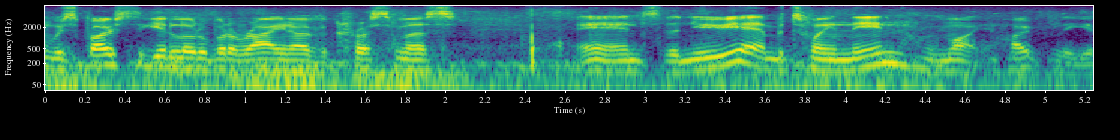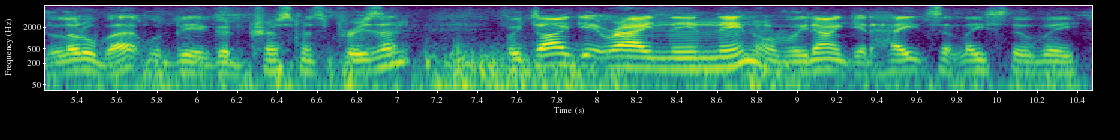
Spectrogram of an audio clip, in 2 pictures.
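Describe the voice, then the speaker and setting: A hoarse man talks in a relaxed, rambling way, thinking aloud as he walks his paddocks. His voice sits mid-pitch. He is outdoors, and a faint background noise runs under the camera audio. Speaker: farmer vlogger. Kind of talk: casual chat to camera.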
